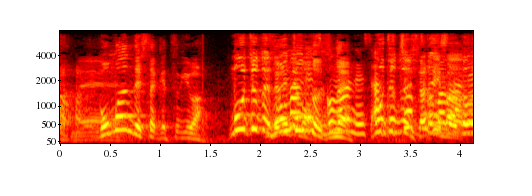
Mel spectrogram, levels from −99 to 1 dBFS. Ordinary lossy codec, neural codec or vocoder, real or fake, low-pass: none; none; real; 7.2 kHz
